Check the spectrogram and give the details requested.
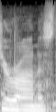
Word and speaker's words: Uranus: or uranus and so they call it uranus i call it uranus because i've been an astrologer for over 50 years and that's what i learned that's how i learned to pronounce it but if you pronounce it you're honest that's perfectly good perfectly fine okay back to aquarius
